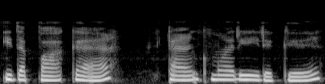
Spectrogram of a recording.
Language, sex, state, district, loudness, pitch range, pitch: Tamil, female, Tamil Nadu, Nilgiris, -14 LUFS, 195-225 Hz, 210 Hz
